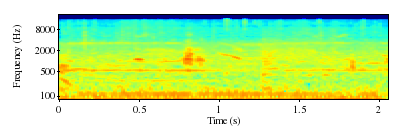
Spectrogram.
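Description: Scattered short clucks from a flock of chickens, with a faint steady hum underneath.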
